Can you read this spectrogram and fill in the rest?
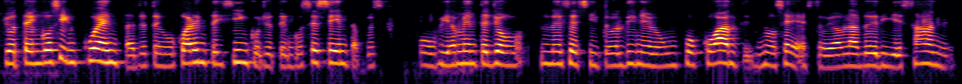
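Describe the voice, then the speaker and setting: Mellow-voiced woman podcast host. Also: medium pitch, steady tone, normal speed. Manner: conversational, asks questions to the guest. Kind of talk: casual podcast interview.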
